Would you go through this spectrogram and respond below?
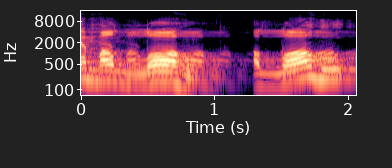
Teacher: تو لفظ اللہ کا جو نام ہے یہ موٹا پڑھا جائے گا، اور لفظ اللہ کے لام کے اوپر کھڑا زبر ہے تو اس کو ایک الف کے برابر لمبا کیا جائے گا۔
